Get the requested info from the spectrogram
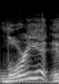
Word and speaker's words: laureate: All right, I just want to make sure I wasn't saying it's spelled like lariat, but it's laureate.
